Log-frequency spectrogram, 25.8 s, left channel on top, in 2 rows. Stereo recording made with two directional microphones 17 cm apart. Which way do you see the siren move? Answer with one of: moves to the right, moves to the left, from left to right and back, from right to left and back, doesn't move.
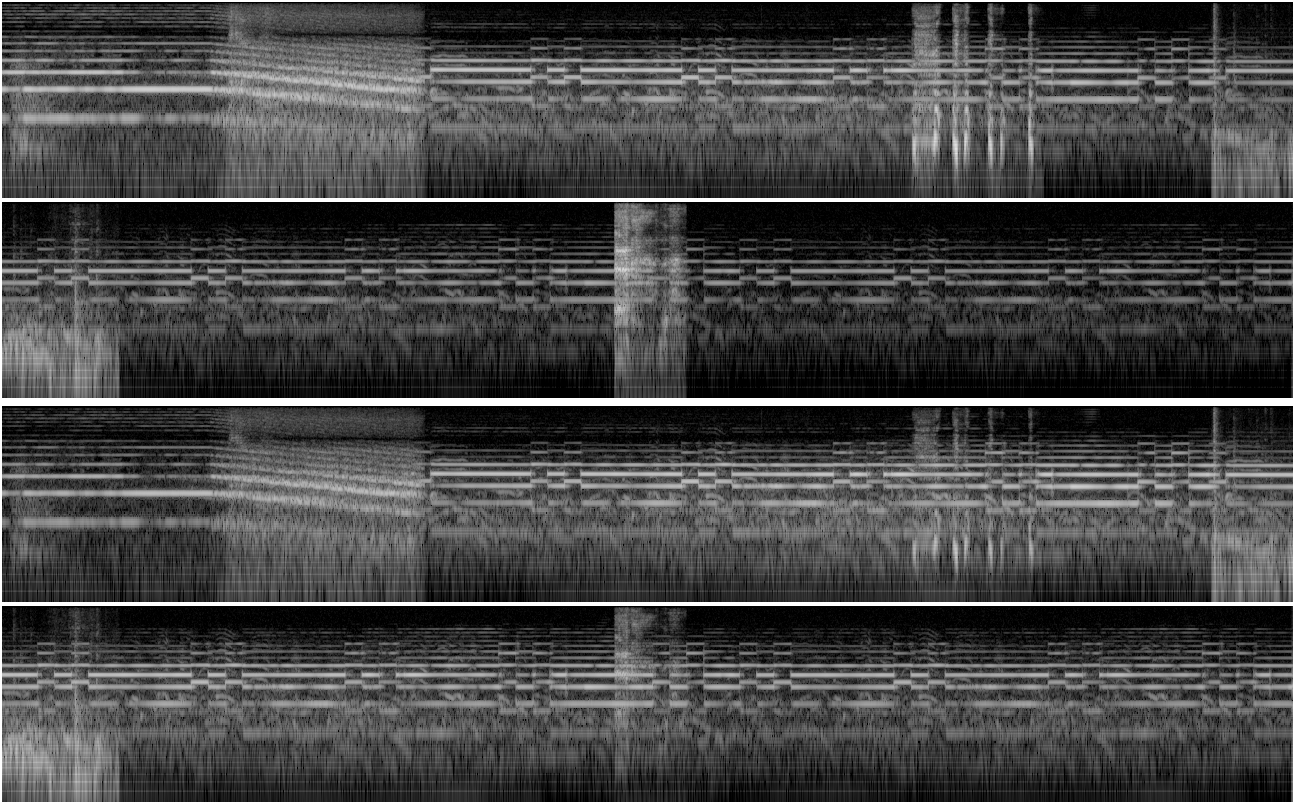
moves to the right.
